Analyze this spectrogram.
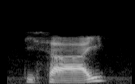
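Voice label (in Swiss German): "saj", Haut Rhin; vin; scie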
